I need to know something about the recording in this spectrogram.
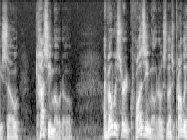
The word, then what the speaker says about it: Quasimodo: plot I should address kasimoto and the word Gypsy generally people seem to be saying the Q as a K in this movie so kasimoto I've always heard Quasimoto so that's probably how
